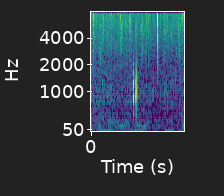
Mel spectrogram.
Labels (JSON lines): {"label": "biophony, damselfish", "recorder": "SoundTrap 500"}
